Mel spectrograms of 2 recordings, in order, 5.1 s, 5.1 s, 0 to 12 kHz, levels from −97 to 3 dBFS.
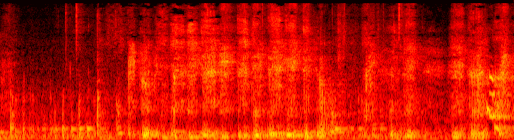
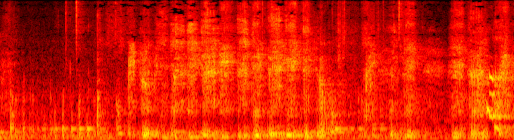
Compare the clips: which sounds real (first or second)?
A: second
